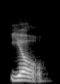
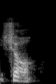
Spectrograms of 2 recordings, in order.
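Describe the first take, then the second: First: The word begins with a y sound. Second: The word begins with a sh sound. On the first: This is how other Spanish speakers say it. "I don't say yo" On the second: This is how people in Argentina say it. "I say sure with a sh"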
